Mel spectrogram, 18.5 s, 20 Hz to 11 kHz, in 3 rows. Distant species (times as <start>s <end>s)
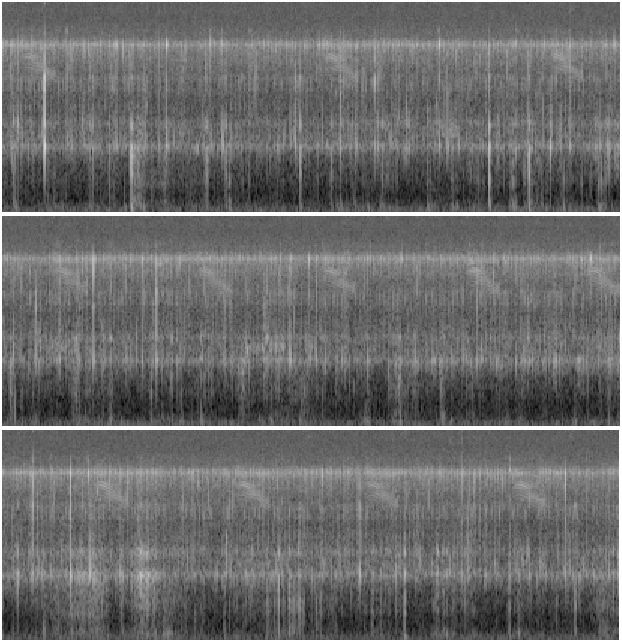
6.6s 7.1s, 8.0s 9.8s, 10.7s 16.8s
